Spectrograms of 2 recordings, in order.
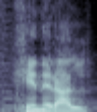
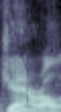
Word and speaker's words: general: This would be general. You can really hear the E there, general, not general, it's not an E as in English, general.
